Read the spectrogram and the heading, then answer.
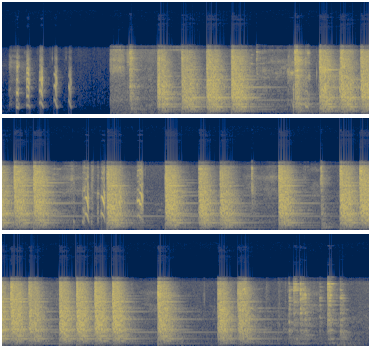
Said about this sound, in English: it doesn't want to slide in like it should. Hey, reach over there and hand me that ball peen hammer over there. I'll show you how to get it in.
